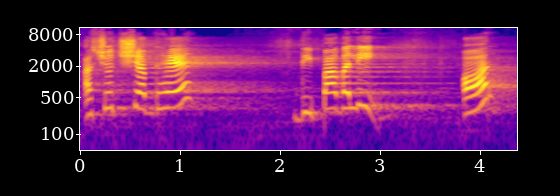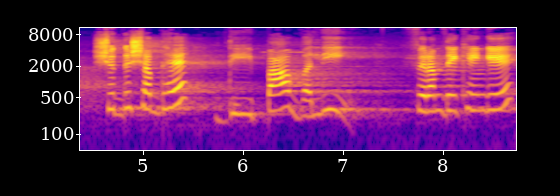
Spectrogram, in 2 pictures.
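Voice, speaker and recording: Slow high-voiced woman teacher. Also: bright, forceful tone, in a large hall. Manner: slow, careful, repeats words for emphasis. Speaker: school teacher. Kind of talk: online class lesson.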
